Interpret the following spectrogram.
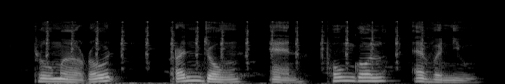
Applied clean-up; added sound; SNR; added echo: classical method log-MMSE.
